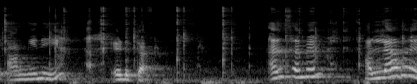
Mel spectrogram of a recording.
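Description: A metal spoon clinking and scraping against a stainless-steel blender jar as it is emptied into a glass bowl, with a few sharp clinks around the middle. A woman speaks briefly in between.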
